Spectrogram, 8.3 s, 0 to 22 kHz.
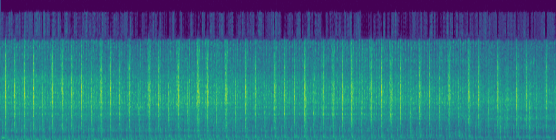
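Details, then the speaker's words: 2008 BMW E65 730d diesel, just jump-started after arriving with a dead battery: sharp, even ticking knock, three or four a second, over a rough idle; very loud knock, owner suspects a rod bearing. "it kind of sounded like a rod bearing issue i'm not really sure but it did have a very loud knocking from the engine"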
